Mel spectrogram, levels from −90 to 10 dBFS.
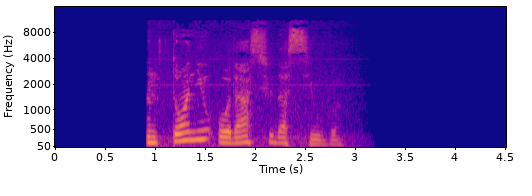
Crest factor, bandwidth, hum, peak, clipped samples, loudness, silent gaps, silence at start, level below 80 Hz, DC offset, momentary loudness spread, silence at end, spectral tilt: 18 dB; 11.5 kHz; none; -10 dBFS; under 0.1%; -25 LUFS; none; 0.9 s; -60 dBFS; under 0.1%; 13 LU; 1.65 s; -6 dB/octave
